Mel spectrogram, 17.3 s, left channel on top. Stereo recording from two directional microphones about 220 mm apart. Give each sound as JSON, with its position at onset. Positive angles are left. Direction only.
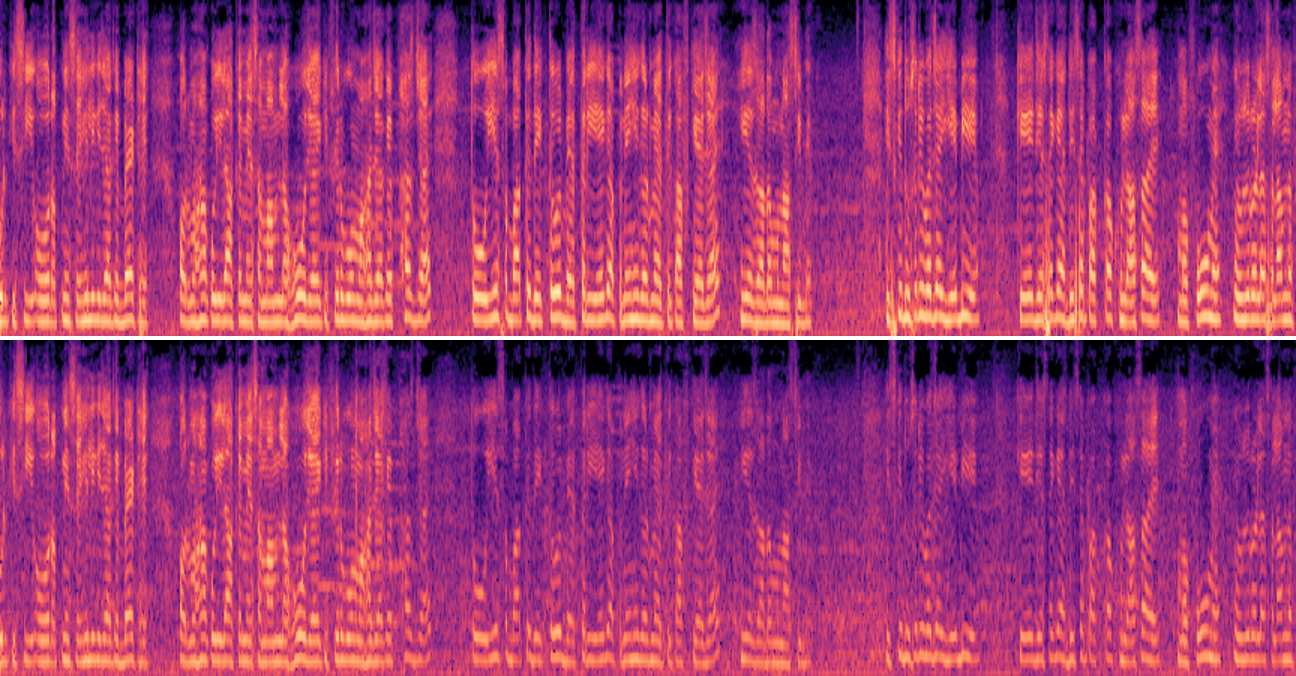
{"t": 0.0, "sound": "speech", "side_deg": 35}
{"t": 11.8, "sound": "speech", "side_deg": 45}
